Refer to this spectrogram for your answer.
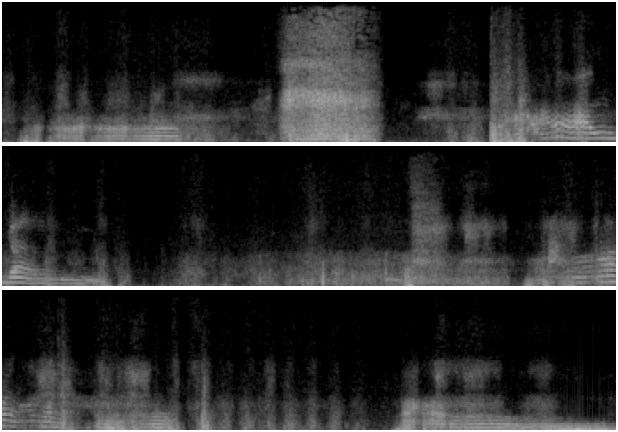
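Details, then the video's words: Angry cat giving several short, complaining meows that fall in pitch, scattered through a noisy room with rustling, bumps and a loud burst of hiss-like noise early on. "ANGRY CAT"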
